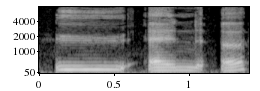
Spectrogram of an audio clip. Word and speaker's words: une: Then the feminine article is here, and it's easier because if you have this U-N-E, then you pronounce it une, une.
